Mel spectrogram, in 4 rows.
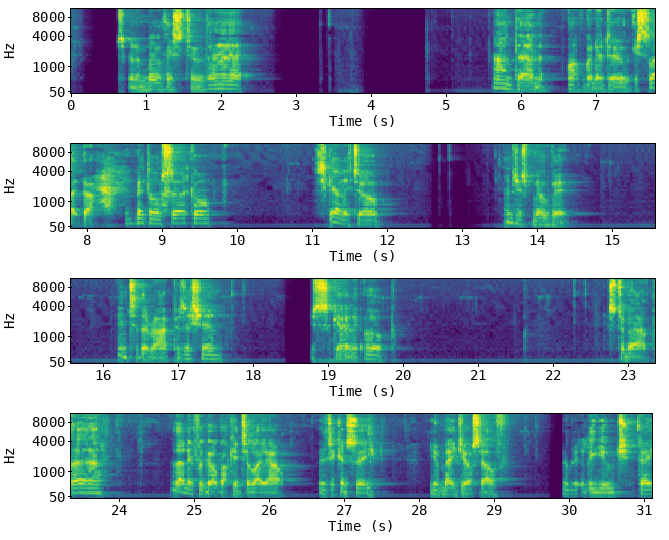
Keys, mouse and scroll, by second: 1.8 g, 4.7 Tab, 5.5 Tab, 11.1 s, 13.6 g, 18.7 s, 27.3 Tab, 29.3 Tab.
